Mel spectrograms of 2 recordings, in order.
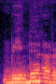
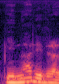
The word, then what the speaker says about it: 미네랄: 미나레이다 종합 종합 미나레 우리 대기자님이 미네랄을 자꾸 미나 미이라 그래요 어떻게 발음을 정확하게 교정할 수 있을까요 미네랄 미 미네랄 미네랄 미네랄입니다 예 예 독일 말이거든 사실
